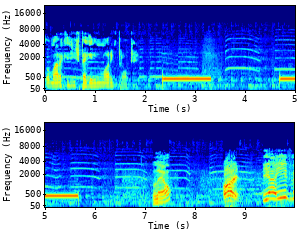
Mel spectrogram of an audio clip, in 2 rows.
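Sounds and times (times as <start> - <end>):
speech: 0.0 - 2.3, 7.2 - 7.6, 8.6 - 9.9
ringback tones of an outgoing phone call: 2.3 - 3.4, 4.6 - 5.8.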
